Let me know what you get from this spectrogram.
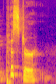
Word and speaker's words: Pfister: It's like Price Pfister. Pfister. Well, I guess either way. Well, it would be Pister. – Right. – Well, you got the F in there. – The P is silent.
